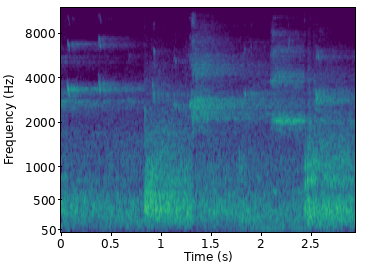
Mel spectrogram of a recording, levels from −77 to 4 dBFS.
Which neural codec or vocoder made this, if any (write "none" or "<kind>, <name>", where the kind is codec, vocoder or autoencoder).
none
